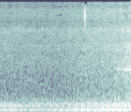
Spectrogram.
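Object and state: Nothing is struck.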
